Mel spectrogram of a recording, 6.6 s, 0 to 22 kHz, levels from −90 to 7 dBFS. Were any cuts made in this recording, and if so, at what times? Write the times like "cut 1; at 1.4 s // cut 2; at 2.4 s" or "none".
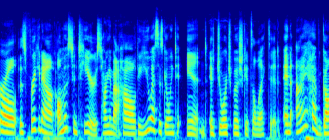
cut 1; at 1.1 s // cut 2; at 2.7 s // cut 3; at 4.0 s // cut 4; at 5.5 s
